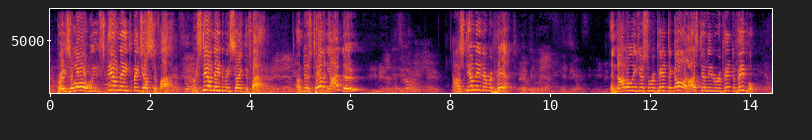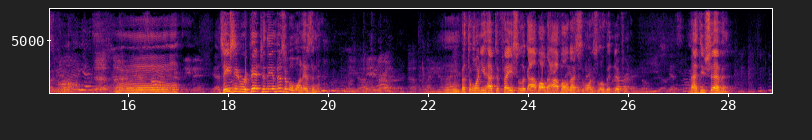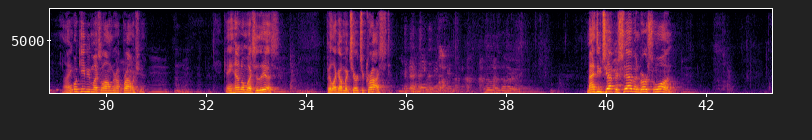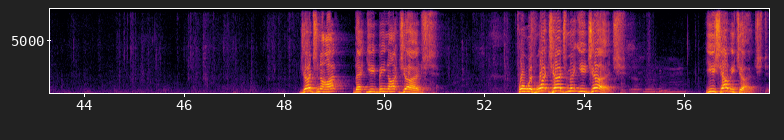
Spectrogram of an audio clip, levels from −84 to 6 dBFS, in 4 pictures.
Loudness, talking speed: -11 LUFS, 125 wpm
